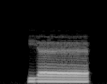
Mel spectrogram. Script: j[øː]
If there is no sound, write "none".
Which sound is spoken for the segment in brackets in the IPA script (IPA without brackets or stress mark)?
ɛː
